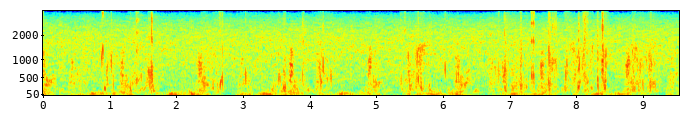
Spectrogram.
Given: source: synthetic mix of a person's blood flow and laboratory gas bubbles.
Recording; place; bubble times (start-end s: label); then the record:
Doppler ultrasound of blood flow; precordium
0.84-1.10 s: bubbles
1.27-1.52 s: bubbles
1.56-1.71 s: bubbles
2.36-2.73 s: bubbles
3.00-3.08 s: bubbles
3.41-3.68 s: bubbles
3.88-3.94 s: bubbles
4.12-4.36 s: bubbles
5.34-5.84 s: bubbles
6.00-6.07 s: bubbles
6.81-7.40 s: bubbles
7.55-7.72 s: bubbles
7.81-8.48 s: bubbles
8.79-9.25 s: bubbles
From the record:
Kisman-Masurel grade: 243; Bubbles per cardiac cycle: several, 3 to 8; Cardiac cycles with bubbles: 100%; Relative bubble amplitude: loud (0.450 to 0.775); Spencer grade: 3 (all of the cardiac periods contain showers or single bubble signals, but not dominating or overriding the cardiac motion signals); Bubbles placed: only in the low amplitude regions of the cardiac cycle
